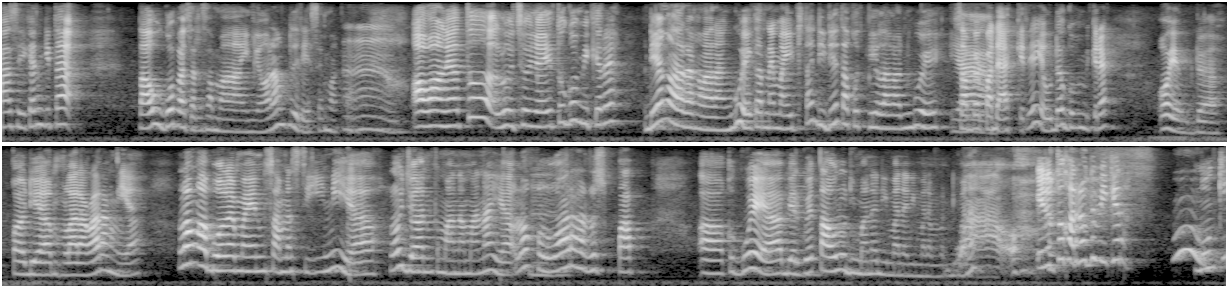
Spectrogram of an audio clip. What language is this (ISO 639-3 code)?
ind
